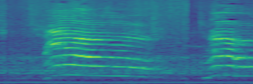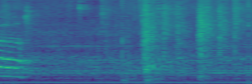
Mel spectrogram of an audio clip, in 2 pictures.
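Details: Domestic cat in a funny pets compilation giving two long, bright, wavering meows about a second apart, the first louder, followed by quiet room noise and a low steady hum.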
